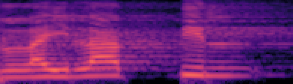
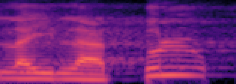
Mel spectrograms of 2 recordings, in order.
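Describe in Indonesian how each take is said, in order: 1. Suku kata ketiga diucapkan 'til'. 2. Suku kata ketiga diucapkan 'tul'. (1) "Sing bener lailatil" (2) "Barang bapaknya bacane inna anzalnahu fi lailatul qadar"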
